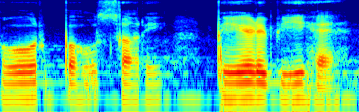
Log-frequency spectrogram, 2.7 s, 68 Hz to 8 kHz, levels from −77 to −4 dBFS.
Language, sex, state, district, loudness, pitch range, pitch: Hindi, male, Uttar Pradesh, Saharanpur, -18 LUFS, 115-120 Hz, 115 Hz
